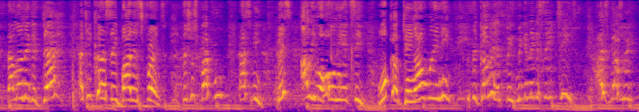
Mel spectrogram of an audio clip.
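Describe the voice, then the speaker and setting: A young man doing a squeaky helium voice as an aggressive, boastful drill rapper. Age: young adult. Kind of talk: drill rapping.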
